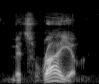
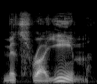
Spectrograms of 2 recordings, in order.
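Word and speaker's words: מצרים: Here it's explicitly marked, so it's on the second to last syllable, so we have Mitzrayim rather than Mitzrayim.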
